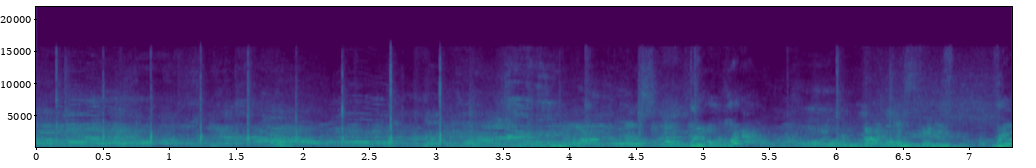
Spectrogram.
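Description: A young man raps loudly and with animation into a microphone.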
